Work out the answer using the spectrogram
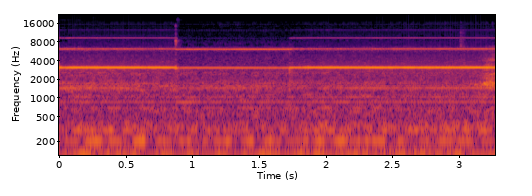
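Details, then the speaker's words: Mesa/Boogie Mark IIC+ Reissue guitar amp, scope probe hovering near the reverb transformer and socket wires: constant steady high-pitched whistle around 3 kHz; preamp oscillation. "I even tried moving the reverb transformer because even keeping my scope probe close to the socket or transformer wires, not touching the probe to anything, just hovering around that area, it showed a 3 kHz oscillation."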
